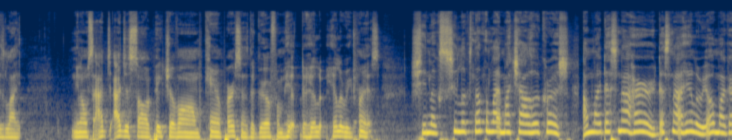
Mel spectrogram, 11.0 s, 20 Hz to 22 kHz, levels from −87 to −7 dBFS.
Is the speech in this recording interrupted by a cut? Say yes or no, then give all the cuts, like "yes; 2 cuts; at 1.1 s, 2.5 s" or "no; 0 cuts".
yes; 2 cuts; at 5.3 s, 8.7 s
